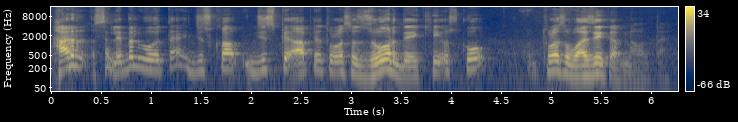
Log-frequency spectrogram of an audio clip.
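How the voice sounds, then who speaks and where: A man teaching an English lesson, reading English slowly and explaining in Urdu-Hindi to his pupils. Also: fairly high pitch, animated, a little mellow, slightly rough. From Pakistan. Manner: addresses pupils as "beta", repeats "theek hai". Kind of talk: bilingual classroom lesson.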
